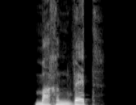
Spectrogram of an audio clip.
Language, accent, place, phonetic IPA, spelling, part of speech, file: German, Germany, Berlin, [ˌmaxn̩ ˈvɛt], machen wett, verb, De-machen wett.ogg
- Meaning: inflection of wettmachen: 1. first/third-person plural present 2. first/third-person plural subjunctive I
